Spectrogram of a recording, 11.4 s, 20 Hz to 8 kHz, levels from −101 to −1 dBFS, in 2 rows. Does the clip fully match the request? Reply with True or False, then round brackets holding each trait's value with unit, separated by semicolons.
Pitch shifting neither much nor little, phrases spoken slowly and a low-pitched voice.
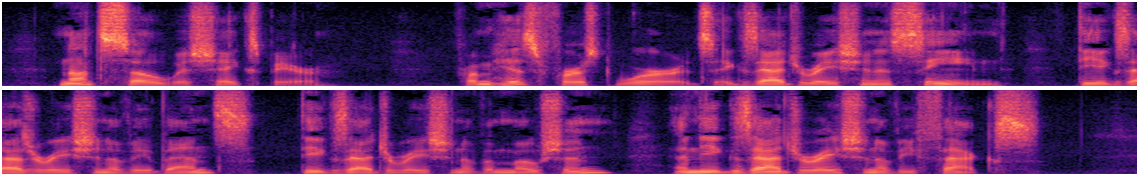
True (3.7 semitones; 125 wpm; 115 Hz)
